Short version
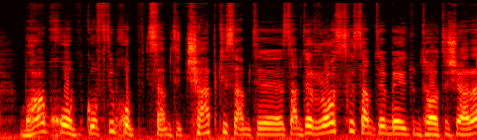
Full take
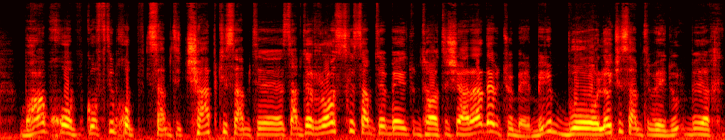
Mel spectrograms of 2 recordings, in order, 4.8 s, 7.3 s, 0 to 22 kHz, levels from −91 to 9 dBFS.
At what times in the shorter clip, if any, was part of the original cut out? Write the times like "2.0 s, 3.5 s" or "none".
none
